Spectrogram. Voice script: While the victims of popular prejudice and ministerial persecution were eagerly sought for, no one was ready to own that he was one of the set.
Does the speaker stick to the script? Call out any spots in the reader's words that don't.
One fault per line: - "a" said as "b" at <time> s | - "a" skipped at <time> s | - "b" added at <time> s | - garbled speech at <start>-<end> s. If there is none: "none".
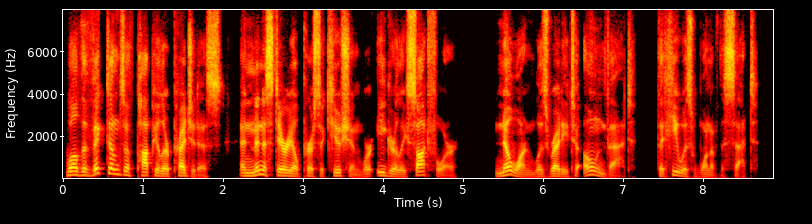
- "that" added at 7.4 s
